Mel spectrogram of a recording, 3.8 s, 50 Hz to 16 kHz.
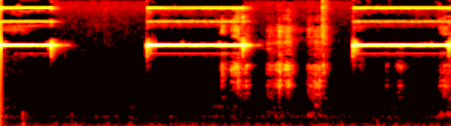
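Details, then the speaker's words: Ademco 6137R alarm keypad, carbon monoxide zone 04 in alarm: piercing high beeps in long even bursts about every 1.7 seconds in a quiet room, intermittent CO alarm pattern; display shows only alarm, no CO indicator. "Again, it doesn't have a little CO display, so it doesn't show anything except for alarm and doing the intermittent beeping."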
